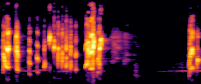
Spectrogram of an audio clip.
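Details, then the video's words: A long-tailed shrike sings, meant to stir a quiet shrike into song: a fast run of clipped, twittering notes, then a harsh burst, a pause, and fresh chirps. "SUARA CENDET UNIK GACOR COCOK BUAT PANCINGAN CENDET MALAS BUNYI"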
